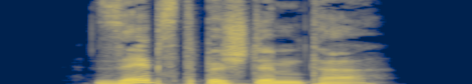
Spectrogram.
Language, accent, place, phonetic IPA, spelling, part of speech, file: German, Germany, Berlin, [ˈzɛlpstbəˌʃtɪmtɐ], selbstbestimmter, adjective, De-selbstbestimmter.ogg
- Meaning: 1. comparative degree of selbstbestimmt 2. inflection of selbstbestimmt: strong/mixed nominative masculine singular 3. inflection of selbstbestimmt: strong genitive/dative feminine singular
